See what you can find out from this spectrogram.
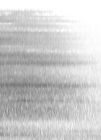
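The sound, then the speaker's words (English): A long, deep breath released in a soft, airy rush of air, starting fairly strong and fading away gradually over about two seconds, with no talking. “Really deep breath in through your nose, not your mouth. So breathe in. And release it.”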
